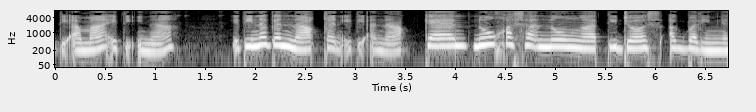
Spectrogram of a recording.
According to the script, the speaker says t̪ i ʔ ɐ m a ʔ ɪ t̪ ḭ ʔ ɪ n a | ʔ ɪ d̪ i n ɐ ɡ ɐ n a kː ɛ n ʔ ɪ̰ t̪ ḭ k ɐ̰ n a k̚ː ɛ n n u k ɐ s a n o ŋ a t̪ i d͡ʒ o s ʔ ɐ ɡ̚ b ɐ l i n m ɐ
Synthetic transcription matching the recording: t̪ i ʔ ɐ m a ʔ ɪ t̪ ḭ ʔ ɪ n a | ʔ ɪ t̪ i n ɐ ɡ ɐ n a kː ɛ n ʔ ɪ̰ t̪ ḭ ʔ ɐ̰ n a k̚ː ɛ n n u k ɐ s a n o ŋ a t̪ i d͡ʒ o s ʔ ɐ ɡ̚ b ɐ l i n ŋ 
